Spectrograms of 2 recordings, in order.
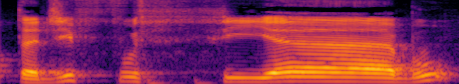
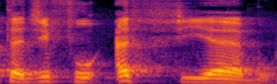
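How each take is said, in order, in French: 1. Les mots s'enchaînent sans voyelle supplémentaire. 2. Une voyelle 'a' supplémentaire est prononcée avant thiyabu. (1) "On fait la liaison directement" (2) "On dit pas"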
